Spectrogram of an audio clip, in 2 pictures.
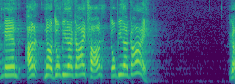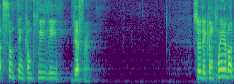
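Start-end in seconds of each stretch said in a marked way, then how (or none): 0.0-6.5 God chiding, pitched much higher; playful scolding voice for God telling Todd off; God's voice. Retold or imitated. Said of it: "and God's like".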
